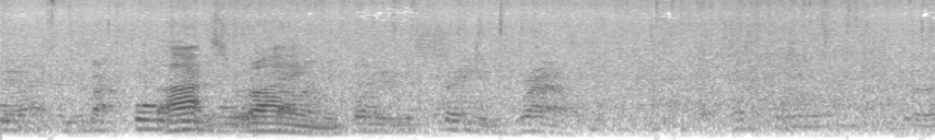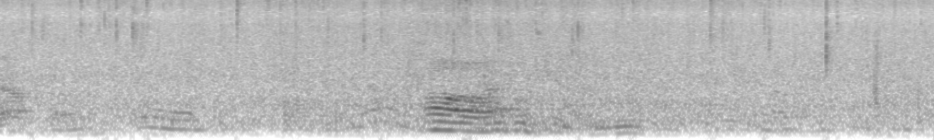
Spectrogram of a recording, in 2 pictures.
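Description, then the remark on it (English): Heavy, cold rain pours steadily outside, a dense continuous hiss filling the whole stretch, while muffled voices murmur briefly a few times beneath it. “That's rain.”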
